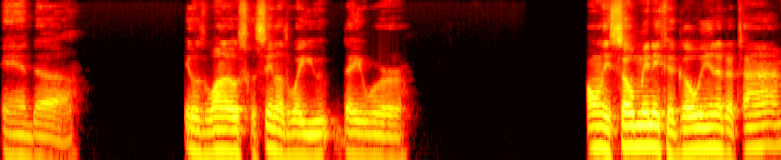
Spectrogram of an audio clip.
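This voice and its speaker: On a very clean recording with a silent background, a man speaks at a medium pitch and moderate pace in a dark, mellow tone, with ordinary pitch variation and long, frequent pauses. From US South, Tennessee. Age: 60s. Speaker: family elder interviewee. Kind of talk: casual interview storytelling.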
